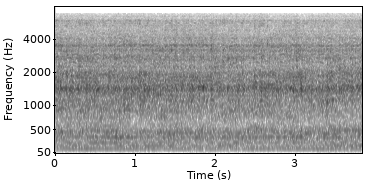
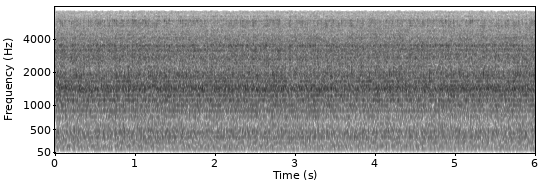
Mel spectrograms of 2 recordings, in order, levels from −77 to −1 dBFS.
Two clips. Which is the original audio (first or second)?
second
